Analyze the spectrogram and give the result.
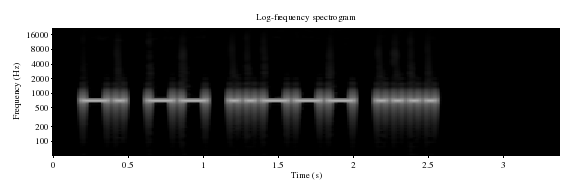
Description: Morse code, heard as a keyed tone, about 22 wpm, 700 Hz. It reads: NM2H
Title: USA Call Signs - 4 Characters - 4x Character Spacing - 22wpm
